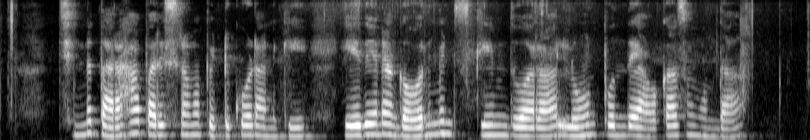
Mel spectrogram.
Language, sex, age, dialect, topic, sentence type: Telugu, female, 25-30, Utterandhra, banking, question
